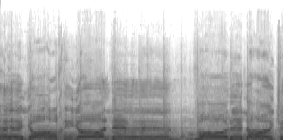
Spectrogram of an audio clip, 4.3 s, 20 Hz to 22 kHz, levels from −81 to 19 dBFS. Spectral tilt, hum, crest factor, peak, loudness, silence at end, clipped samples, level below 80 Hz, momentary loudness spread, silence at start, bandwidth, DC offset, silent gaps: -4.5 dB/octave; none; 8 dB; 0 dBFS; -9 LUFS; 0 s; 0.5%; -34 dBFS; 4 LU; 0 s; 16.5 kHz; under 0.1%; none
